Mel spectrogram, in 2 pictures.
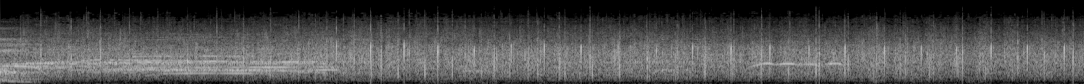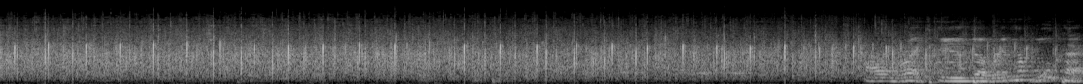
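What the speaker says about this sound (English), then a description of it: "Everybody and all of the staff, big round of applause and a salute, Eva Pade." Closing-ceremony audience breaks into sustained, dense applause that holds steady for about twenty seconds before tapering, with a few voices and cheers mixed in near the start.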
